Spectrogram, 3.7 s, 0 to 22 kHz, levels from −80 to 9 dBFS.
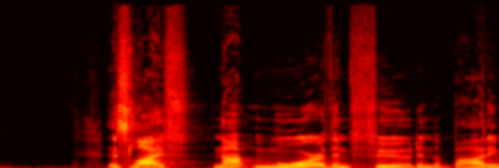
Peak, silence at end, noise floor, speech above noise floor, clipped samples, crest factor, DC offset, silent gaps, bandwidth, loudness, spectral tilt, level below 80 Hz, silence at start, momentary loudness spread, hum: -6 dBFS; 0 s; -62 dBFS; 38 dB; under 0.1%; 20 dB; under 0.1%; none; over 20 kHz; -24 LUFS; -4.5 dB/octave; -68 dBFS; 0.8 s; 11 LU; none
